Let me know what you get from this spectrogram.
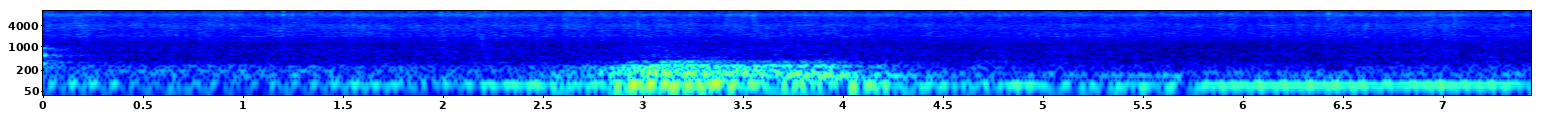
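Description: Cauliflower florets sizzling in hot oil in a metal kadai: a steady frying hiss over a low hum, with a low rumble that swells about three seconds in and fades a second later.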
